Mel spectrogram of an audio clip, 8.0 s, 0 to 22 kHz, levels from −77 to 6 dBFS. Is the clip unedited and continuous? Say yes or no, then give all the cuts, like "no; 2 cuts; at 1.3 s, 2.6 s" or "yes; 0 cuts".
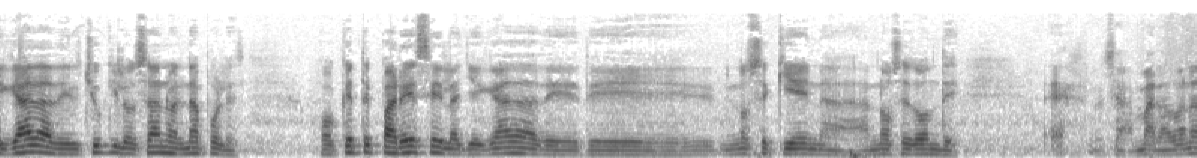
yes; 0 cuts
